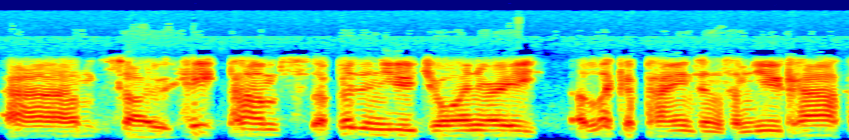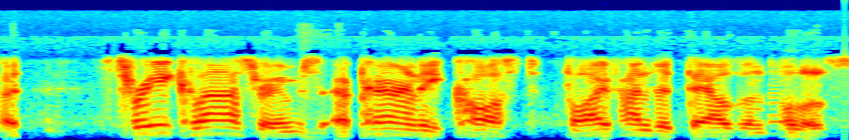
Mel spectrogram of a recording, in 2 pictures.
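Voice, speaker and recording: New Zealand caller on a tinny phone line. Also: male voice, medium pitch, normal speed, a little hiss or hum. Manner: matter-of-fact, complaining about costs. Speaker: radio caller.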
